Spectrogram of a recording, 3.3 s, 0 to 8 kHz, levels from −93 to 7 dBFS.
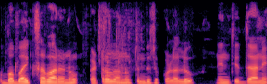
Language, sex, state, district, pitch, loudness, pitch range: Kannada, male, Karnataka, Chamarajanagar, 145 Hz, -20 LUFS, 135-155 Hz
